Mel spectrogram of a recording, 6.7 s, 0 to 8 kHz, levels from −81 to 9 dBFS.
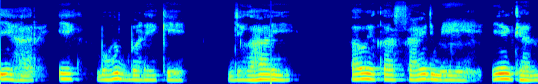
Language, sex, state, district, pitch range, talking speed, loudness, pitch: Chhattisgarhi, male, Chhattisgarh, Jashpur, 160-185 Hz, 115 wpm, -25 LUFS, 170 Hz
